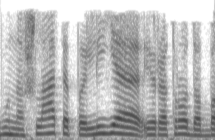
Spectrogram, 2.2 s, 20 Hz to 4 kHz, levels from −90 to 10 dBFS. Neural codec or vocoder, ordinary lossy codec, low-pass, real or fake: none; MP3, 32 kbps; 3.6 kHz; real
